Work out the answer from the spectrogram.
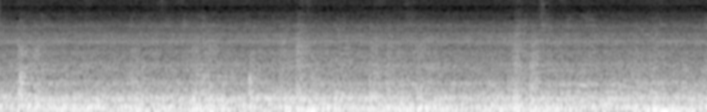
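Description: Diesel railcar running at speed, heard from inside the car: a steady low rumble of engine and wheels on the rails, with a few faint clicks as the wheels cross rail joints.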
